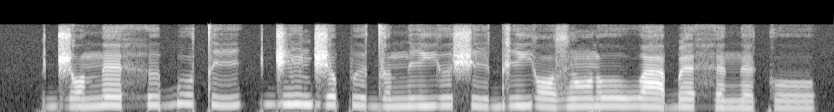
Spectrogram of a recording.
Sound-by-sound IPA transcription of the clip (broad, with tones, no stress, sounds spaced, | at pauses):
d͡ʒ ɔ˨ n ɛ˦˨ h ɨ˧ ɓ u˦ t i˨˦ | d͡ʒ ĩ˦ d͡ʒ ə˧ p ɨ˨ d ə˨ n i˧ j ɨ˧ ʃ i˨ d i˦ j ɔ˨ z ɔ̃˧ ɾ oː˧ w a˦˨ ɓ ɛ˦ h ɛ˨ n ɛ˨ k oː˨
